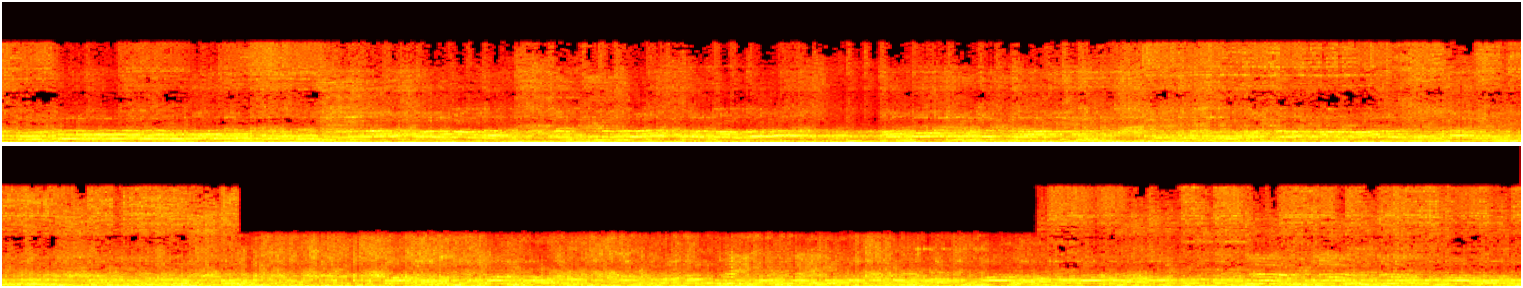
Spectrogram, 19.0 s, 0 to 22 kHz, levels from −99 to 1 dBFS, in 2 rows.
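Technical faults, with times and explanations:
10.99 to 16.57 s, call bitrate drop: the encoder was starved of bits, so for about 4.5 s the audio bandwidth shrinks from 20 kHz to 8 kHz and the sound turns muffled and coarse, a fall that points to something like 32 kbps dropping to 12 kbps. Unlike a plain low-pass filter, the texture itself roughens and turns watery, and unlike packet loss there are no gaps or glitches, just a sustained degradation that lifts when the rate recovers.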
